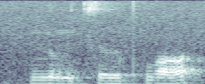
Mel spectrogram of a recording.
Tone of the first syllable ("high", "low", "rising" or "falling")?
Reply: low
